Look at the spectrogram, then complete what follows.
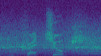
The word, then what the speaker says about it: Kretchuk: One of the defensemen, Kretchuk, is how you pronounce the Russian's name.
